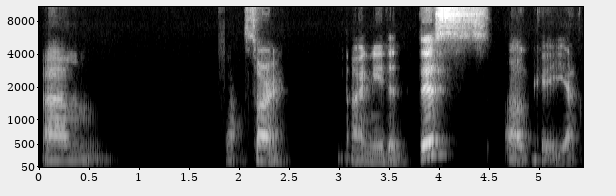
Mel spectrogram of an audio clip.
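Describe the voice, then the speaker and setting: A woman's voice: fairly low pitch, expressive, drawn-out words, vocal fry. A woman teaching a one-to-one lesson over a video call, explaining patiently with many fillers and restarts. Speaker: French tutor.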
